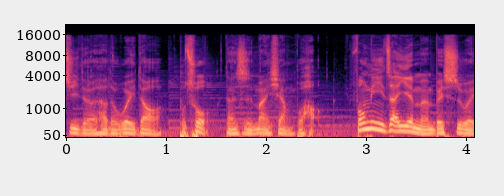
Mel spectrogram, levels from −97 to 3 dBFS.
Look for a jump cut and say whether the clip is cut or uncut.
cut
